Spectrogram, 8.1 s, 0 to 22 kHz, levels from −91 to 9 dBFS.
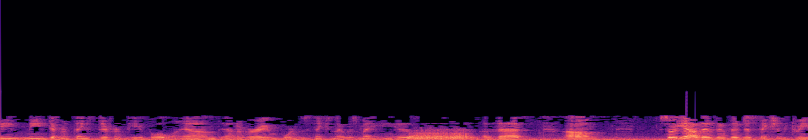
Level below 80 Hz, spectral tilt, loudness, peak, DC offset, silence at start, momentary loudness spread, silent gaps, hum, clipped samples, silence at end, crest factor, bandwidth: -32 dBFS; -10 dB/octave; -19 LUFS; 0 dBFS; under 0.1%; 0 s; 13 LU; none; none; under 0.1%; 0 s; 18 dB; 4 kHz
